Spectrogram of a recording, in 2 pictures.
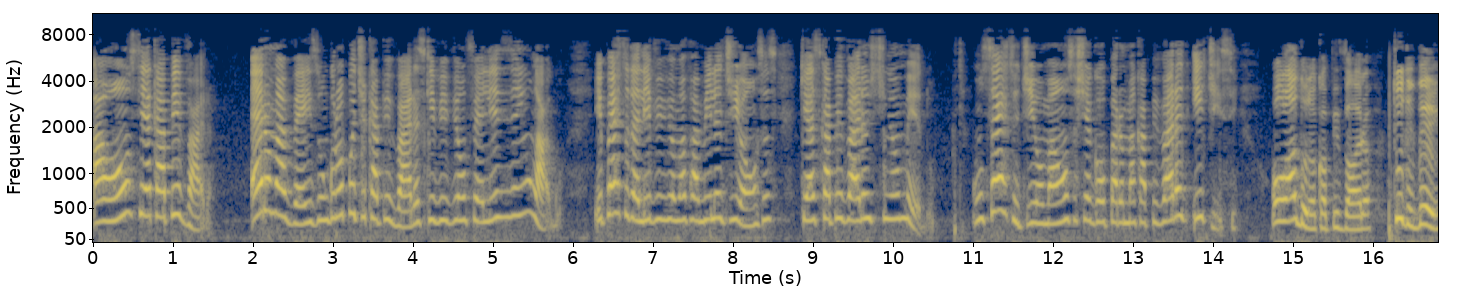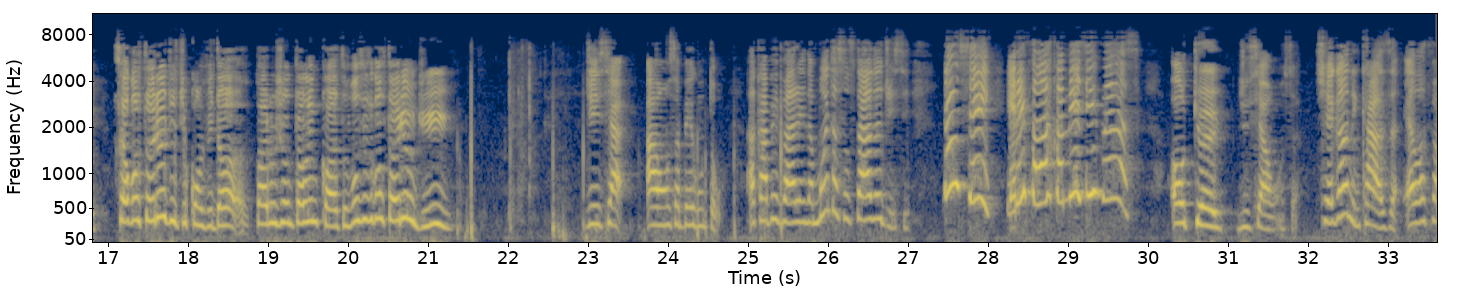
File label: audiobook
